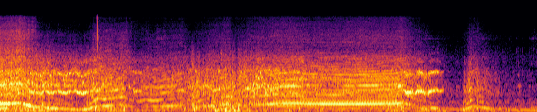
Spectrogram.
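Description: Car engine revving hard, its pitch climbing and falling back several times, with tyres squealing as the car slides and spins on tarmac, heard from inside the car. The noise eases off about nine seconds in.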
